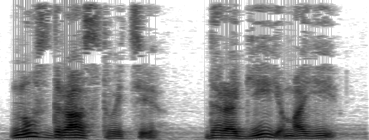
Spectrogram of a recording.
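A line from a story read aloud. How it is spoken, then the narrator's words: Tired. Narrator (Russian): он устало произнес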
